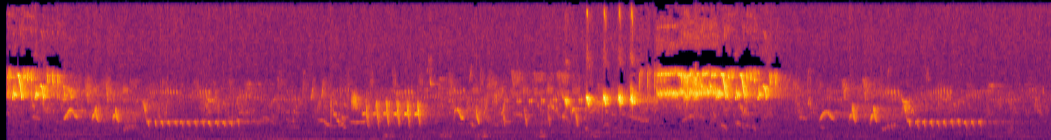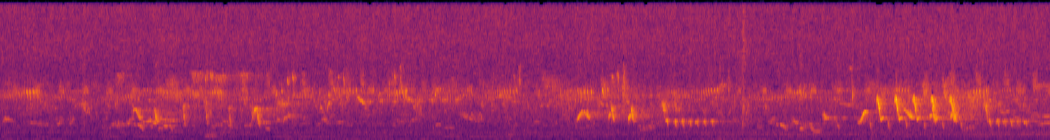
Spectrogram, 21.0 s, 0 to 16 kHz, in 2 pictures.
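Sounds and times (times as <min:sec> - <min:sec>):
birds chirping: 0:00.1 - 0:21.0.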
